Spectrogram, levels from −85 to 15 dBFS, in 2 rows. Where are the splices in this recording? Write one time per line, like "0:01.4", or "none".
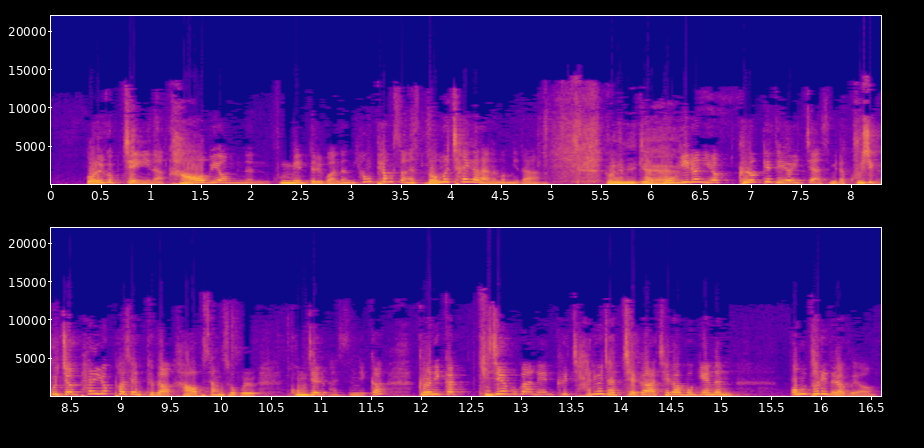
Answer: none

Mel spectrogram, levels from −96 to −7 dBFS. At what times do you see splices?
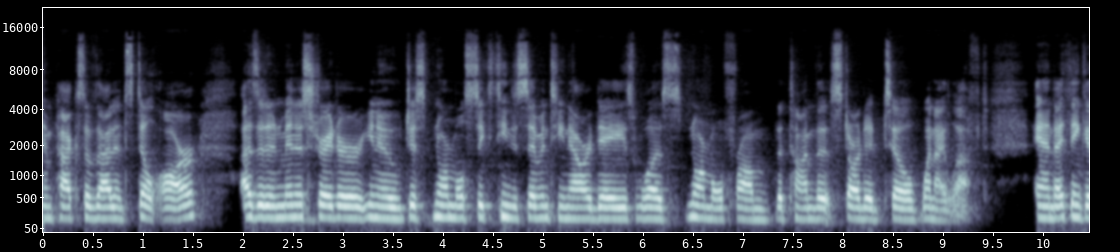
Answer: none

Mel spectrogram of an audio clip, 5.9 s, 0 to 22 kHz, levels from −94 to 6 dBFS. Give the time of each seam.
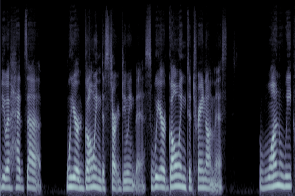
none

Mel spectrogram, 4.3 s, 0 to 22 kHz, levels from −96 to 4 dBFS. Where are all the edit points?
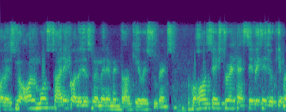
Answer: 0:02.8

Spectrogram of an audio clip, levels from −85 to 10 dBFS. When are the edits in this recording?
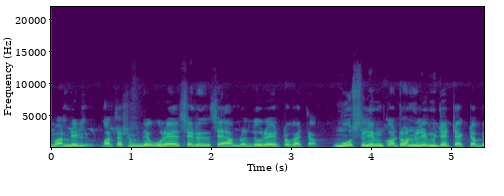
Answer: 0:03.4

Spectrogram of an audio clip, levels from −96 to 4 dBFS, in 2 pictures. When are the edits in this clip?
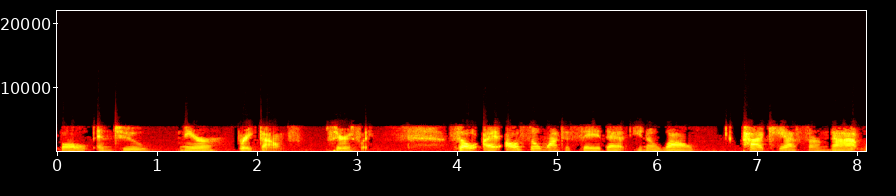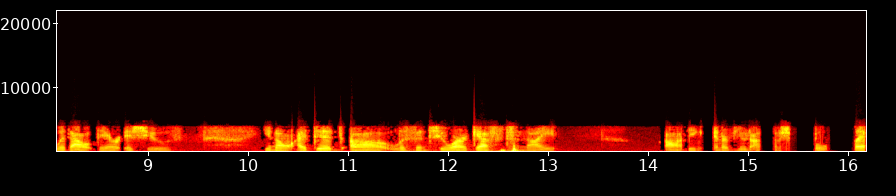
none

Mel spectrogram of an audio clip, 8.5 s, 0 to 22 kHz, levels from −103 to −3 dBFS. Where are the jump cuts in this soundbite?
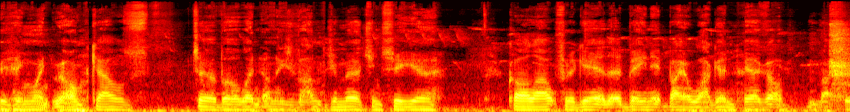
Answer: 0:00.9
0:03.3
0:07.4

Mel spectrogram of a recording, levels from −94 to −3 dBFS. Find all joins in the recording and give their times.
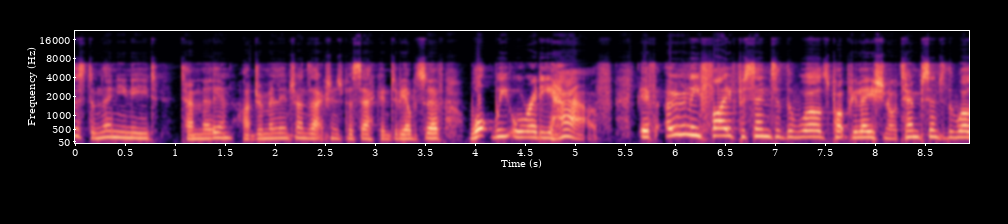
0:05.5

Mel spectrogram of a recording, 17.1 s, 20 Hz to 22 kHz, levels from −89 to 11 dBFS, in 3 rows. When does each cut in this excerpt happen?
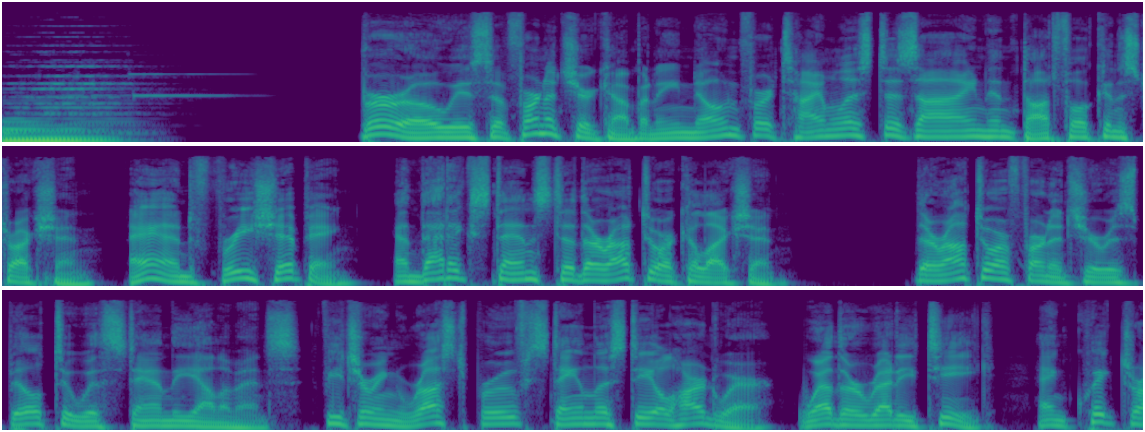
0:01.5

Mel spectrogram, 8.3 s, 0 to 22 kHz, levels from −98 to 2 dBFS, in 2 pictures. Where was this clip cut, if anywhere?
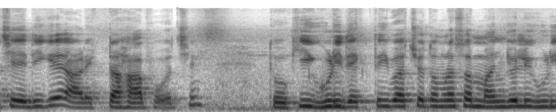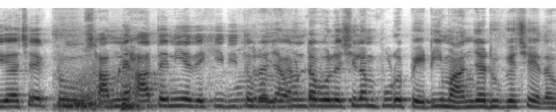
0:06.3

